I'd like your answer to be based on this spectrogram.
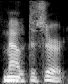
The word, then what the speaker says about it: Mount Desert: But you say that it's, you say desert? – Mount Desert, yeah. – Even though it's spelled like desert? – That's right.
